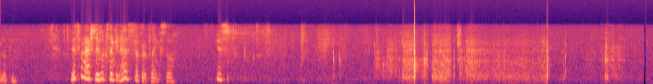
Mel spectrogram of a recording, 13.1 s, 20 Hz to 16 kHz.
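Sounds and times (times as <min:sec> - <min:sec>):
plastic parts crackly rustling: 0:04.2 - 0:11.0.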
